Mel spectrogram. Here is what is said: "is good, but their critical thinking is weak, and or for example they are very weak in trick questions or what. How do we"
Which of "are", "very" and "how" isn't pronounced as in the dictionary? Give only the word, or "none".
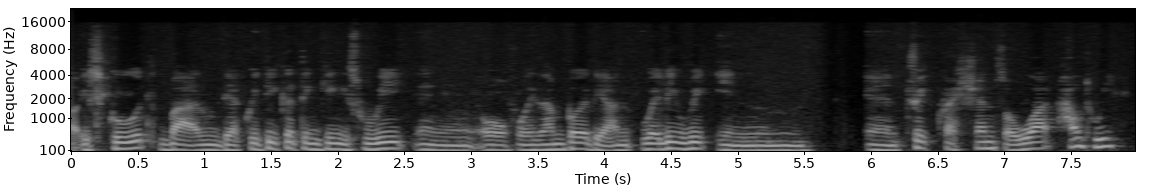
very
